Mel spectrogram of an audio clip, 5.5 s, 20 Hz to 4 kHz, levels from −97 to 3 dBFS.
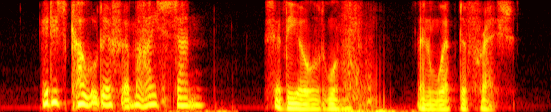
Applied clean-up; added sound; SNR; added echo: neural mask model Resemble Enhance denoiser.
